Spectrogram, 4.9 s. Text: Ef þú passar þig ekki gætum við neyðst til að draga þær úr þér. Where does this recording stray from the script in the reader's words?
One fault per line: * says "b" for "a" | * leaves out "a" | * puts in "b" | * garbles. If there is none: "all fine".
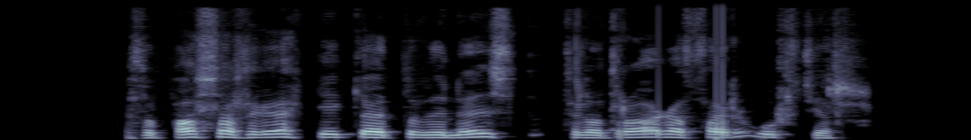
all fine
